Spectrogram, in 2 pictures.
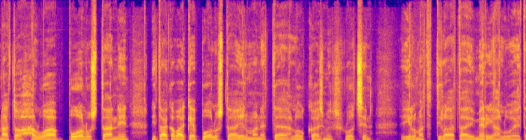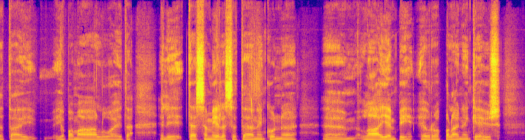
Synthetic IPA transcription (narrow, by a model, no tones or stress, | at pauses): nɑt̪ohɑluɑːpuolust̪ɑːnniːnniːt̪ɑikɑʋɑikeːppuolust̪ɑːilmɑnet̪ːæloukʰːɑːesimeriksruot̪sinilmɑtt̪ːilɑːt̪ɑimeriɑlueit̪ɑt̪ɑijopɑmɑːɑlueit̪ɑelit̪æsːæmielesːæt̪æːniːŋkun | lɑːjempieuroːpːɑlɑineŋkehys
